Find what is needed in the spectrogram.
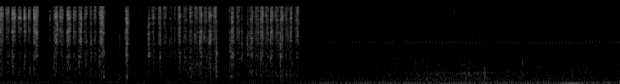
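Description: Small piece of sandpaper rubbed in quick, scratchy strokes against the end of a small white stick, roughing up its edges. The rubbing stops about three seconds in.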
